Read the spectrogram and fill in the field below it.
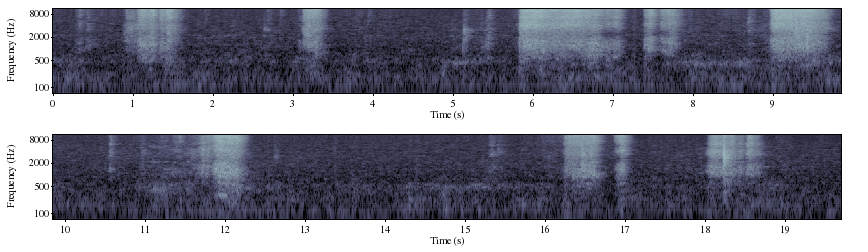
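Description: Feet slide and shuffle softly on a padded mat.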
